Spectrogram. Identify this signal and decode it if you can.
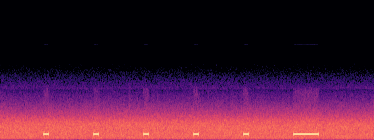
Radio time signal (six pips, as the Greenwich Time Signal), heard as pips.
